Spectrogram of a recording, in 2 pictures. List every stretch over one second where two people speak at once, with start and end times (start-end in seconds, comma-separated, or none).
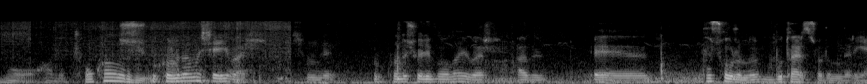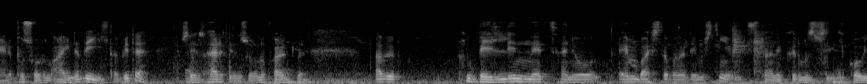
1.2-2.6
